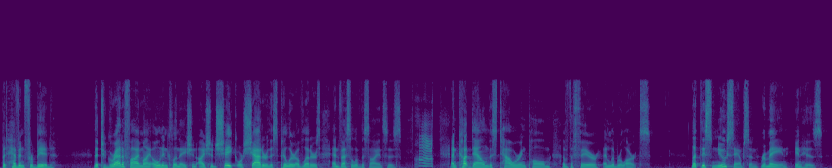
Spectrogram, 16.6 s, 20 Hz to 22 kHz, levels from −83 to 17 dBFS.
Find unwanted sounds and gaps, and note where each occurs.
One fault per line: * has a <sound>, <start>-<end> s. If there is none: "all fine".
* has a breath, 8.3-8.7 s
